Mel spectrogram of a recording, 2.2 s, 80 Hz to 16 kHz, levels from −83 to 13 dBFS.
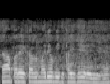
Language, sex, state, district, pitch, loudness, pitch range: Hindi, male, Haryana, Rohtak, 160 Hz, -13 LUFS, 150-165 Hz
